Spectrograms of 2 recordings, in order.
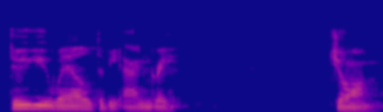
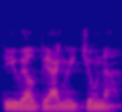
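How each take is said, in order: First: "John" said in place of Jonah, one syllable; misread name. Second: "Jonah" said fully in two syllables; corrected name. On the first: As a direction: read "Do you well to be angry, John?" with the name clipped to "John". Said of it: "it says". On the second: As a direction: read the line again ending on a full "Jonah". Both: Shown as a demonstration.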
